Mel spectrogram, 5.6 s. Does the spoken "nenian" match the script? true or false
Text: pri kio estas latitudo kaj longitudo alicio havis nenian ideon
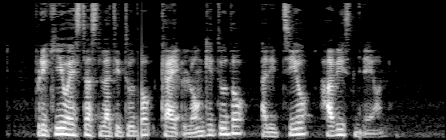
false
